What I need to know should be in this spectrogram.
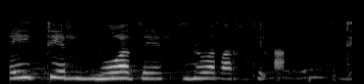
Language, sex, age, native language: Icelandic, female, 9, Icelandic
